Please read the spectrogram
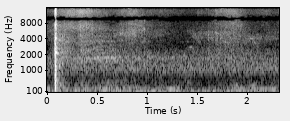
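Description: A single short click right at the start, then a faint, steady low background.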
